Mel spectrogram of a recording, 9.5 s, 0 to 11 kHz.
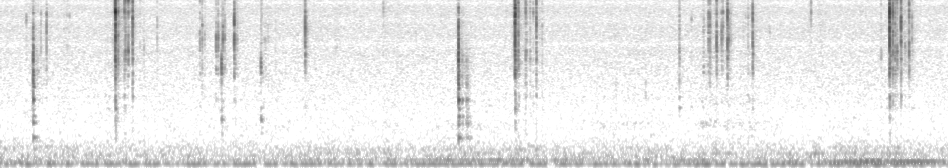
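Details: DJI Phantom 4 drone camera gimbal: sharp, irregular dry clicks over a low steady hum every time the gimbal tilts downward.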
